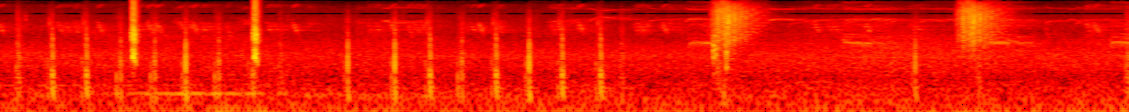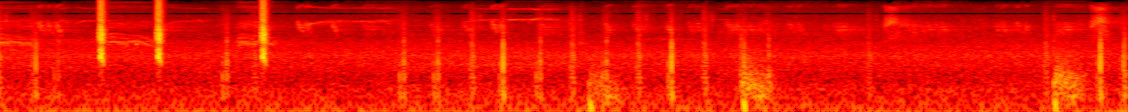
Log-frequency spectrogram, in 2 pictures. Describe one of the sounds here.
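Footsteps tap quickly and steadily on hard ground.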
